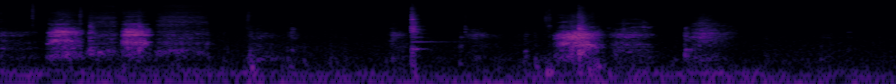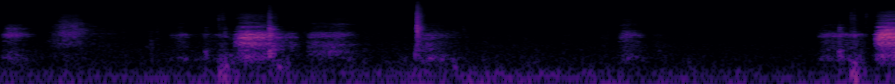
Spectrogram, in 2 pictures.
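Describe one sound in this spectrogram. A man breathes hard and grunts with effort.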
